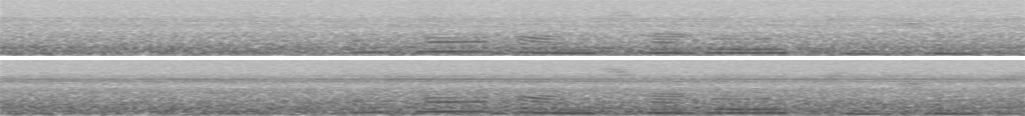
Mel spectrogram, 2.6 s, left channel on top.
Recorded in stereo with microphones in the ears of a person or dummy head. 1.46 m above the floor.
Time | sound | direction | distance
0.9 | a woman speaking | 15° right (ahead or behind) | ?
